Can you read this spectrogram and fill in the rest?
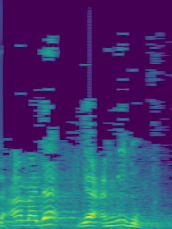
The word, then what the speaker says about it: عمد: قال: بوزن ضرب. ضرب كيف ننطقها؟ ضرب يضري، يضري يضرب، صح؟ ضرب يضرب، ممتاز. إذن نقول عمد يعمد، ها؟ ضرب يضرب يعني عمد يعمد، تمام؟ إذن ينطق عمد يعمد، المضارع يعمد، تمام؟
